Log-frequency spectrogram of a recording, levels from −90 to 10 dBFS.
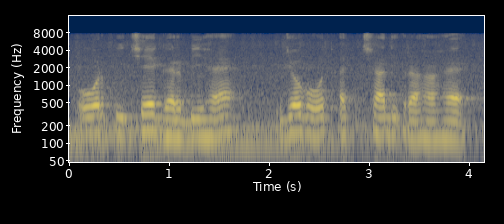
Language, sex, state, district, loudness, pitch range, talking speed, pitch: Hindi, male, Uttar Pradesh, Saharanpur, -17 LUFS, 125-150 Hz, 160 wpm, 140 Hz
